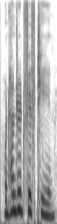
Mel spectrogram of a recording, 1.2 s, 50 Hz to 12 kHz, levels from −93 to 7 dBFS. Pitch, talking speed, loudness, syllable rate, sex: 215 Hz, 155 wpm, -17 LUFS, 6.2 syllables/s, female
